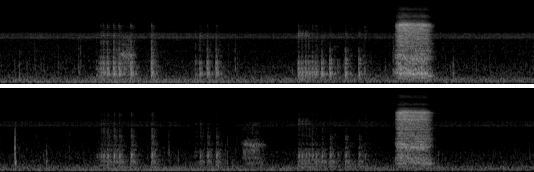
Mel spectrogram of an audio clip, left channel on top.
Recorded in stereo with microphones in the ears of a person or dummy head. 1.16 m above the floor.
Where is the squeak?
55° left (ahead or behind), 1.3 m.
